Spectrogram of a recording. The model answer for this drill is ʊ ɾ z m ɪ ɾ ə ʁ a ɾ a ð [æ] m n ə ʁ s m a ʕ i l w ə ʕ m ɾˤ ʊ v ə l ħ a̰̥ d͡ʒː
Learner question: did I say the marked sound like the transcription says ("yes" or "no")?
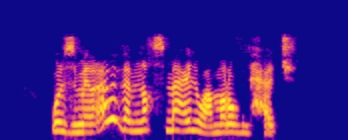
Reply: yes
